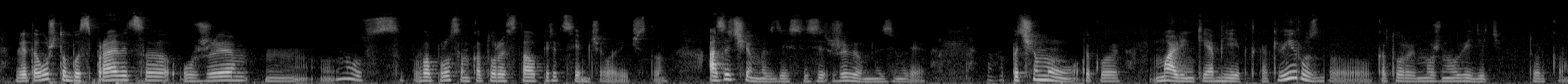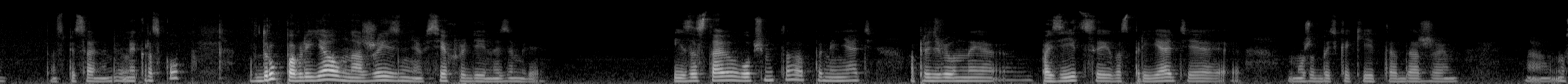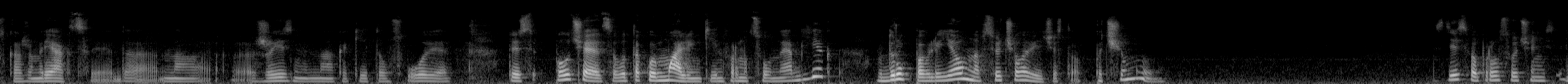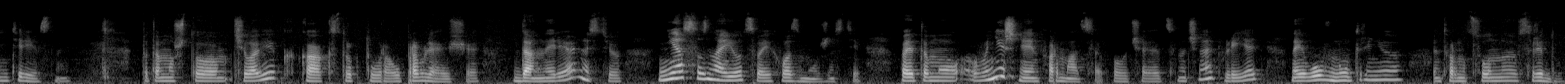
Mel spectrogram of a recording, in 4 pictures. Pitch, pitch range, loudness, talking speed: 160 Hz, 145-185 Hz, -26 LUFS, 100 wpm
